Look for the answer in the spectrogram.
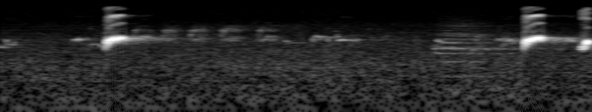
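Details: Red-whiskered bulbul with wild-standard song of many voices, used to train young birds: two short, sharp whistled notes about two seconds apart, faint chirping of other birds and hiss between them.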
